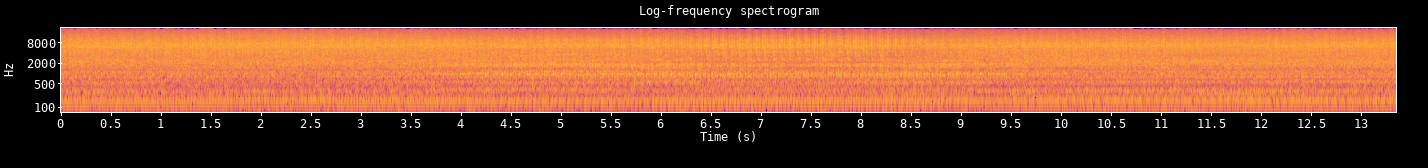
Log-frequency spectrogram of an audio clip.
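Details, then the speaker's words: Twin-turbo LS V8 Fox-body Mustang (about 1200 hp) on Holley EFI after water pump refit and coolant bleed, throttle body opened slightly for airflow: lumpy but steady idle with no knocking, grinding or squeal; healthy. "maybe it's just lacking pretty much air flow hell yeah that sounds good"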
